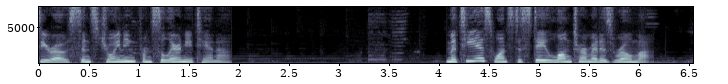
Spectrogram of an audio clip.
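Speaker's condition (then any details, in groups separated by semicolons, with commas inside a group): No condition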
